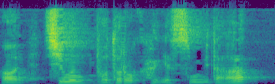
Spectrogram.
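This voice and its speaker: A man teaching English, going through an exam passage in a chatty way and reading the English words slowly. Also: medium pitch, steady tone, gravelly, lo-fi sound. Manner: chatty, repeats himself, reads English slowly word by word.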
